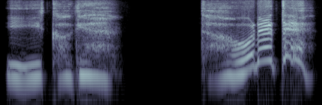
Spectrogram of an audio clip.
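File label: voice Skill, voices heroes, Japanese; Ripine; kingsraid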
